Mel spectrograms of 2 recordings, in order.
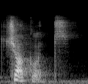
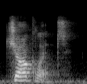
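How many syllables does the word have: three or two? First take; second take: two; two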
